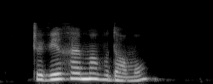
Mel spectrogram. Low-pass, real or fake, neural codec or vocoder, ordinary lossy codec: 7.2 kHz; fake; codec, 24 kHz, 0.9 kbps, WavTokenizer, large speech release; Opus, 64 kbps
